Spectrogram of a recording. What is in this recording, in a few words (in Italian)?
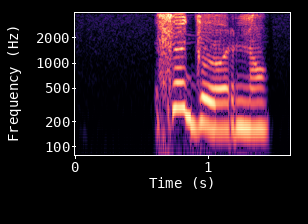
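"Soggiorno", Italian; Bentel; BLE320; MESSAGGI VOCALI; Audio BGS220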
